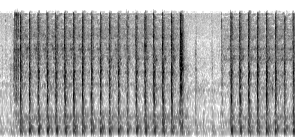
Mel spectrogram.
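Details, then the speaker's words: IBM Selectric III typewriter, just switched on: rapid repetitive thumping about three or four per second from the mechanism, louder and felt when a load is applied, indicating a cracked center pulley hub. "so I just turned it on and you can hear it making a repetitive thumping sound that's that loud I can make it a little louder by putting a load on it and you can feel it"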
